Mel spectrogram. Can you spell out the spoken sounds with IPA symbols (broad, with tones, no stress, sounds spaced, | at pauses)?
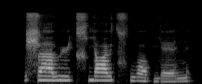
ʂ ä˥ ɻ ɻ̩˥ t͡ɕʰ j ɑ˥ ʊ̯ t͡sʰ w ɔ˥˩ p j ɛ˧˥ n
